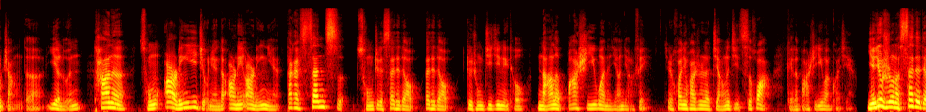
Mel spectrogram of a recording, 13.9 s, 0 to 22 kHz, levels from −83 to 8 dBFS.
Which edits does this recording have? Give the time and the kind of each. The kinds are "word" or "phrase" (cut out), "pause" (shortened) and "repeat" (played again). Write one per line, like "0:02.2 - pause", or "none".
0:01.3 - pause
0:02.0 - pause
0:06.4 - repeat
0:07.9 - pause
0:09.8 - pause
0:12.9 - pause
